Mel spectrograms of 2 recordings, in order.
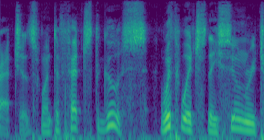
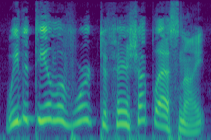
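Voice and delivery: put-on higher, louder young girl's voice; a daughter explaining herself to her mother; lightly voiced girl; 11 semitones higher, 5 dB louder than usual. A narrator's reading. Daughter excusing her lateness, high girlish voice. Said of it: "replied the girl".

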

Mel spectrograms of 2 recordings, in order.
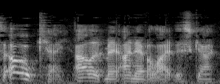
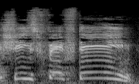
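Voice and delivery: she's fifteen drawn out slowly and high; emphatic; 11 semitones higher, much slower than usual. Retold or imitated. Reading the listener's outrage, slow and pointed. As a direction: lean on every syllable of she's fifteen in disbelief.

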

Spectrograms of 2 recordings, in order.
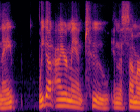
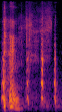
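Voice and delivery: cough; 3 semitones higher than usual. Real, not acted. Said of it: "went down the wrong pipe".

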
